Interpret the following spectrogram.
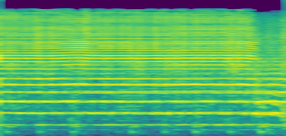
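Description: Procession music: a horn holds one long, steady note over a fast, even drum beat.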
